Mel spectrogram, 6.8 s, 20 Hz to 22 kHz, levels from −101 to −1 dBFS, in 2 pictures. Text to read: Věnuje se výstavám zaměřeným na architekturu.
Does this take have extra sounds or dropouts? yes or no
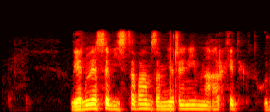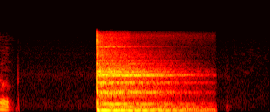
yes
